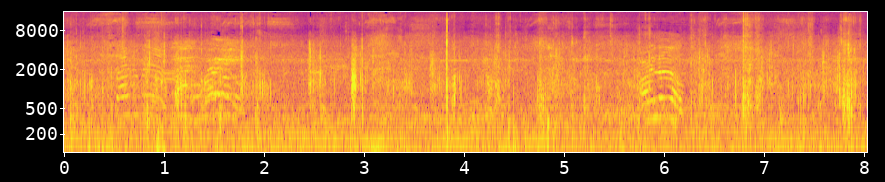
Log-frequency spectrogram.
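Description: Children shout and call out nearby outdoors.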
